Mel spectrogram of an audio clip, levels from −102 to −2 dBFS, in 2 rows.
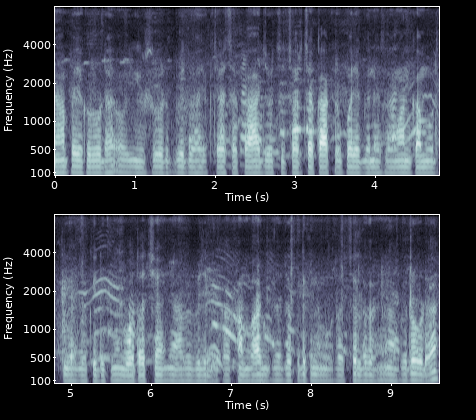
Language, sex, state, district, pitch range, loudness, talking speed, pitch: Hindi, male, Bihar, Jamui, 100-105 Hz, -24 LUFS, 335 wpm, 105 Hz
